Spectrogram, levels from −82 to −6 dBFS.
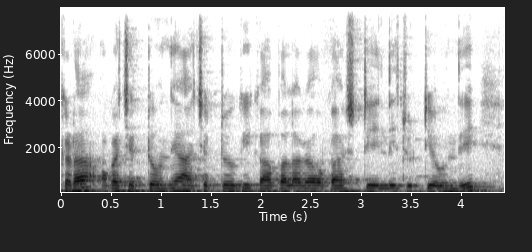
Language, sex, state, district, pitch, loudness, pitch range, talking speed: Telugu, male, Telangana, Adilabad, 130 Hz, -17 LUFS, 130-135 Hz, 160 wpm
